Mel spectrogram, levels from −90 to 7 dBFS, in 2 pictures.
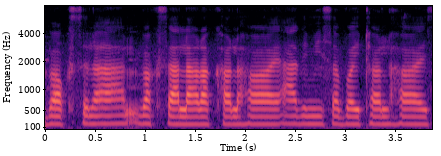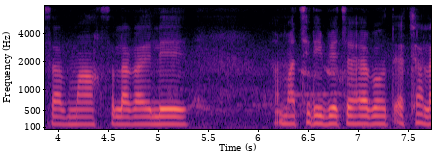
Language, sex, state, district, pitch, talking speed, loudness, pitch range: Maithili, female, Bihar, Samastipur, 180 Hz, 145 wpm, -27 LUFS, 175-185 Hz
